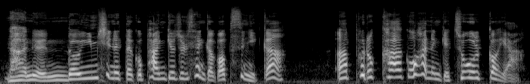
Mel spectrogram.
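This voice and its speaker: A woman's voice: high-pitched, very animated, normal speed, fairly bright tone, no echo. A woman voicing a scornful, domineering middle-aged mother-in-law in a dramatized story. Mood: scolding. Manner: sneering, scolding.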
